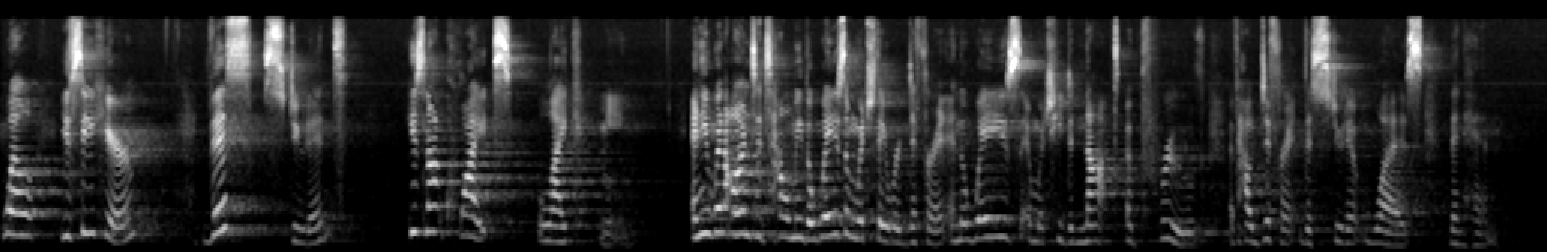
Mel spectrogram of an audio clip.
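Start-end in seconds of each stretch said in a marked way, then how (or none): 0.0-6.2 boastful, superior-sounding, pitched-up bragging swagger. Retelling a man's answer when asked who he was, imitating a bragging tone. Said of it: "in a braggadocious tone answered".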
